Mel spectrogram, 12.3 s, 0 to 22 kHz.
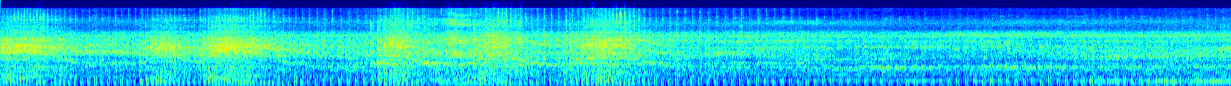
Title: engine sound in jawa 42 such a bad sound ,#jawa42bs6 #jawa #automobile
